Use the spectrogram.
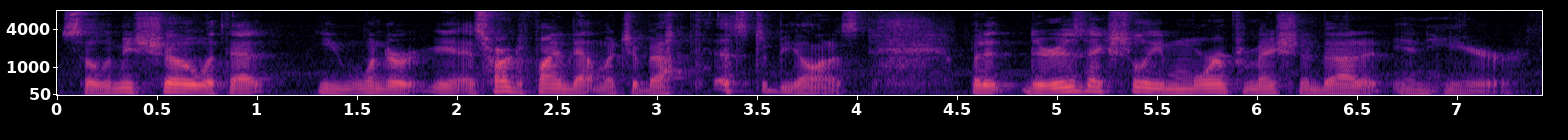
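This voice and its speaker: A man's voice: medium pitch, quick pace, vocal fry, breathy edge. A middle-aged American man from the Houston area, chatting casually and explaining things in a folksy, musing way. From Houston area, Texas, US. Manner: folksy, musing, thinking aloud. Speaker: hobbyist repair video host.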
